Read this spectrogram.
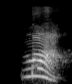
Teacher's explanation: And then fourth tone, it starts from high again, ma, and then going down.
